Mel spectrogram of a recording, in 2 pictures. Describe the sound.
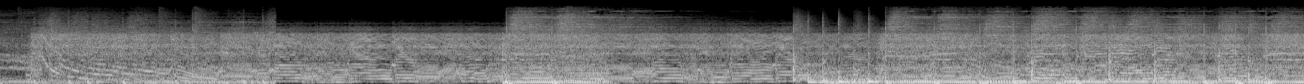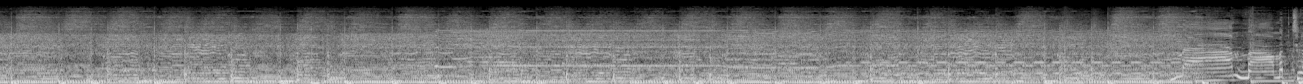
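Hard rock song with loud electric guitars, bass and drums. A sparser opening with a brief drop-out gives way to the full band, which drives on at a steady, loud level, with no speech over it.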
